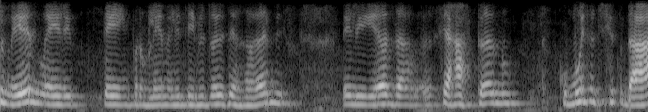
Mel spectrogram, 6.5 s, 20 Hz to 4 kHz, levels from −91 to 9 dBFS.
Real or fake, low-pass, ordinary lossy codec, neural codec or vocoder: fake; 3.6 kHz; Opus, 32 kbps; codec, 24 kHz, 3 kbps, HILCodec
